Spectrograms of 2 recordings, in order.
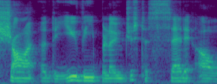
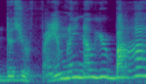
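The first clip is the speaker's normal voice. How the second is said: surprised; 10 semitones higher than usual. Retold or imitated. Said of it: "I was like".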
